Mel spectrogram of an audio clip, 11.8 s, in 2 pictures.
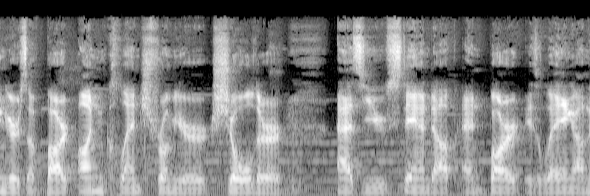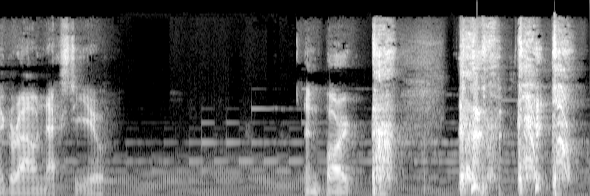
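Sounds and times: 
speech: 0.0s - 7.1s, 9.0s - 9.8s
person hacking up blood: 9.6s - 11.7s.

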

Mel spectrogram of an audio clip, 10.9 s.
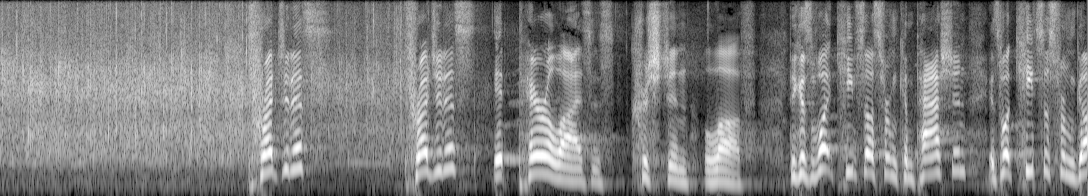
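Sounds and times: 
audience applause: 0.0s - 4.2s
speech: 2.5s - 3.4s, 4.0s - 10.8s.

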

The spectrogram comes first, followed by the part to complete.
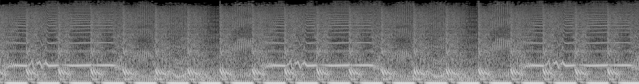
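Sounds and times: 
heavily distorted drum machine beat: 0.0s - 6.3s
pitched synth tone in a repeating loop: 0.0s - 6.3s.

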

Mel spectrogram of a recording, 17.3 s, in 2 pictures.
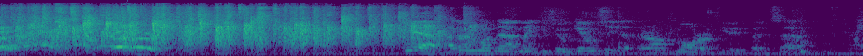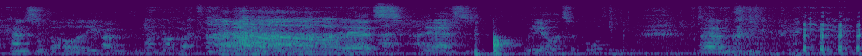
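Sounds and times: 
audience applause for the panel: 0.0s - 4.8s
laughter: 10.6s - 12.9s, 15.8s - 17.2s.

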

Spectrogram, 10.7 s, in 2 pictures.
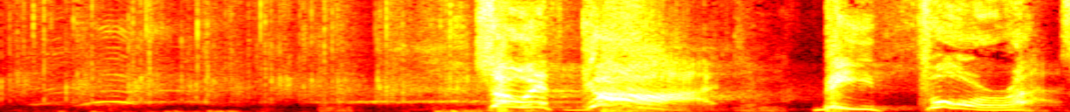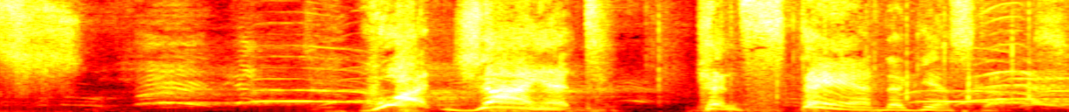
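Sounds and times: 
audience clapping: 0.0s - 2.8s, 8.4s - 10.6s
speech: 2.4s - 5.5s, 7.2s - 10.5s.

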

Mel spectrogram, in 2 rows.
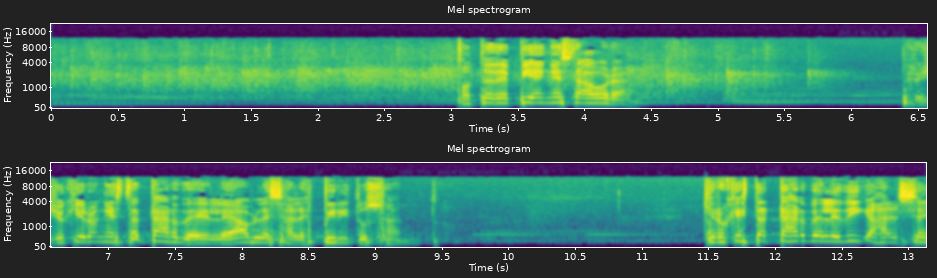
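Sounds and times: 
audience applause: 0.0s - 5.9s
speech: 3.1s - 4.5s, 6.5s - 9.4s, 11.5s - 13.1s.

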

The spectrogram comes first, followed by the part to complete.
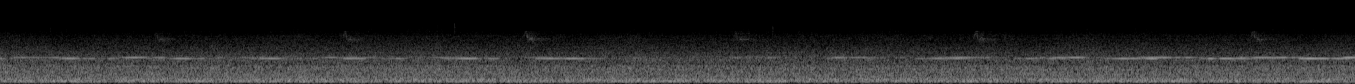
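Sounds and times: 
street traffic roar at dawn: 0.0s - 13.5s.

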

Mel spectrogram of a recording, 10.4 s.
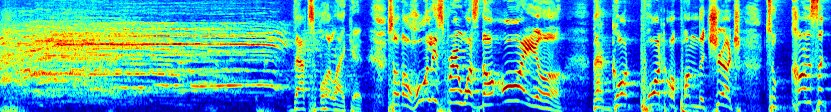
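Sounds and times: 
audience shouting together: 0.0s - 3.9s
speech: 3.7s - 10.3s.

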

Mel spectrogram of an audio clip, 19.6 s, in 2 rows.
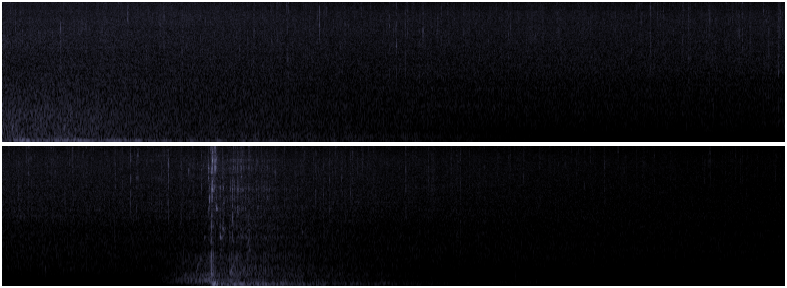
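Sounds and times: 
thunder: 0.0s - 3.8s, 11.9s - 15.0s
rain falling through a night forest: 0.0s - 19.5s.

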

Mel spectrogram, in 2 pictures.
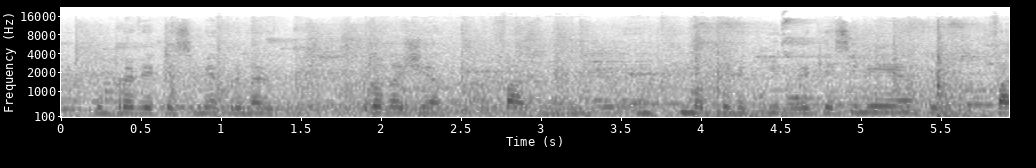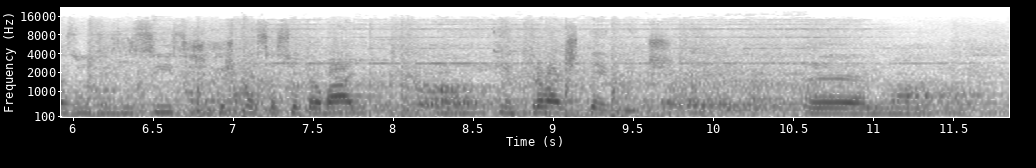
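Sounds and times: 
speech: 0.2s - 11.5s
boxing gym round timer bell ringing: 6.8s - 11.3s.

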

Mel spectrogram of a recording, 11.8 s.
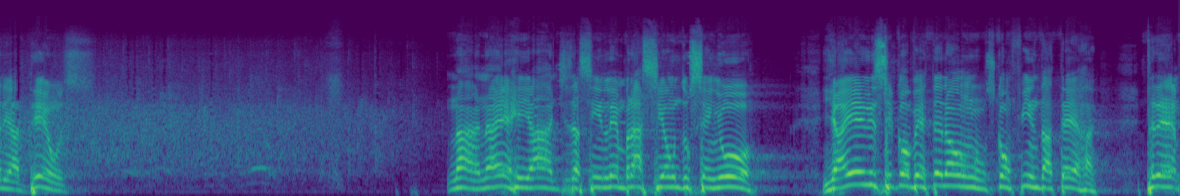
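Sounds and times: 
speech: 0.0s - 1.0s, 4.5s - 7.6s, 8.2s - 11.7s
audience applause: 0.0s - 4.5s.

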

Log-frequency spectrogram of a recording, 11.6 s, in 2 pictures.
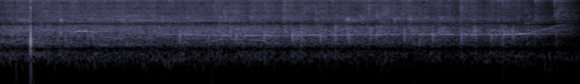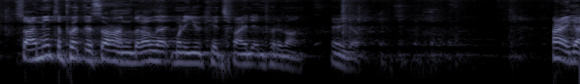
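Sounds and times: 
round of applause from a group: 0.0s - 6.0s
speech: 6.0s - 9.5s, 11.3s - 11.5s.

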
